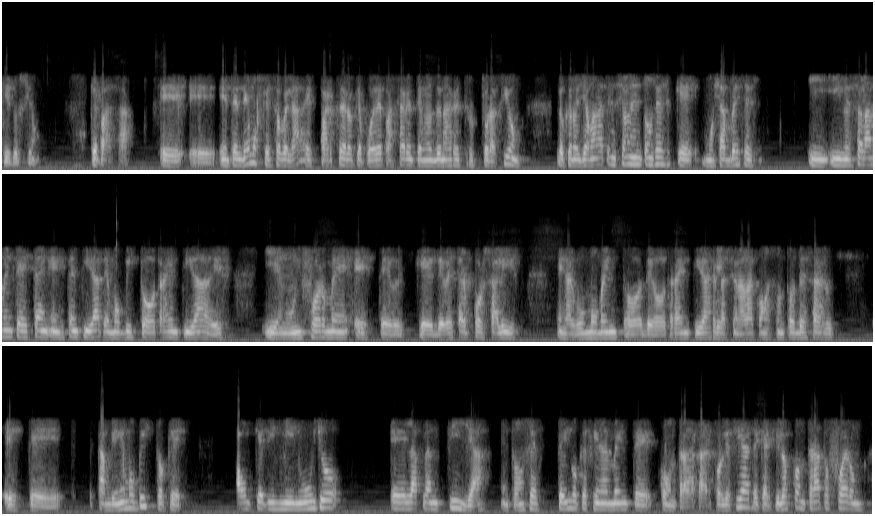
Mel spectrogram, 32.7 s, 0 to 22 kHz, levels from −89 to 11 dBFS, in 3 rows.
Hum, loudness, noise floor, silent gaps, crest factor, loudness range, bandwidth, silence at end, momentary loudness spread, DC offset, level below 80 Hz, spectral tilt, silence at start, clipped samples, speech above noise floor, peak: none; -24 LUFS; -52 dBFS; none; 20 dB; 2 LU; 4.6 kHz; 0.1 s; 6 LU; under 0.1%; -54 dBFS; -9 dB/octave; 0 s; under 0.1%; 29 dB; -4 dBFS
